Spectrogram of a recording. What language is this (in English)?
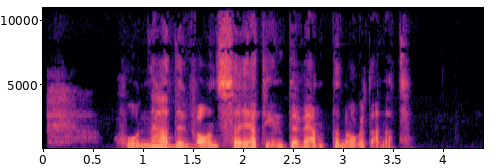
Swedish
